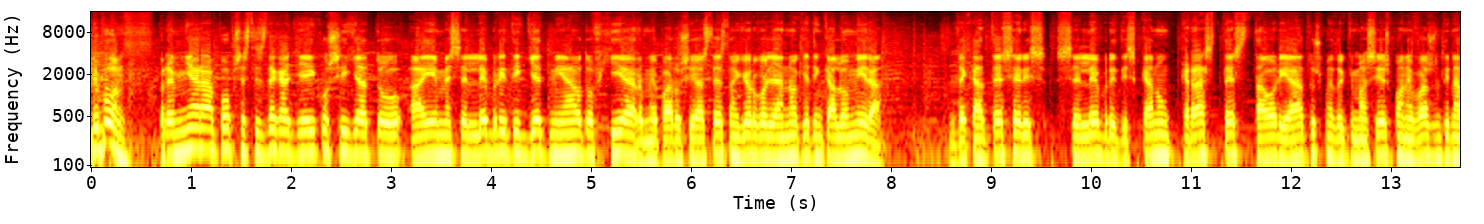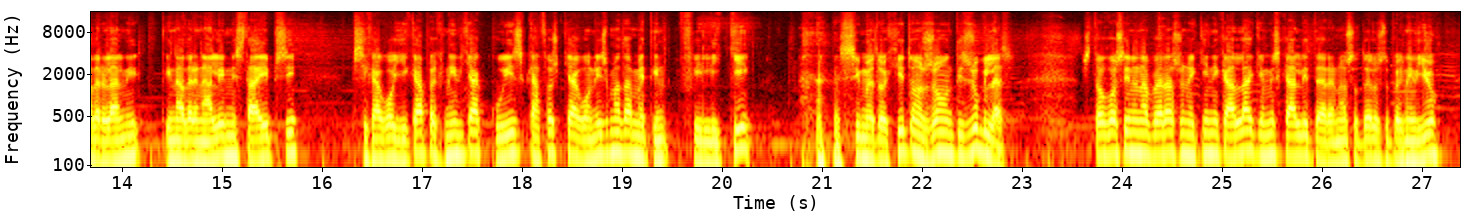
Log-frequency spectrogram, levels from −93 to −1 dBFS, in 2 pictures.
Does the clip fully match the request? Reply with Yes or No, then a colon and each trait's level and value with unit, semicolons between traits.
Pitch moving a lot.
No: average, 3.1 semitones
